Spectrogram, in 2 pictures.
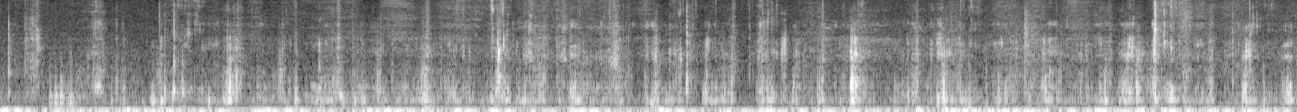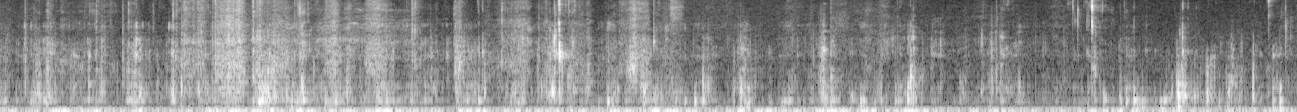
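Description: Close-miked chewing of a mouthful of stir-fried beef and broccoli, full of small wet mouth clicks.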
